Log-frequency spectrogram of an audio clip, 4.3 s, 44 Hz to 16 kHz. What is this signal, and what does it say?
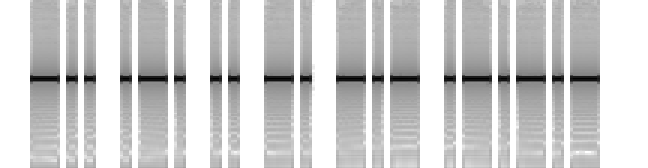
Morse code, heard as a keyed tone, about 20 wpm, 1000 Hz. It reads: DRINK.
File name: qotdfiles / 20wpm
